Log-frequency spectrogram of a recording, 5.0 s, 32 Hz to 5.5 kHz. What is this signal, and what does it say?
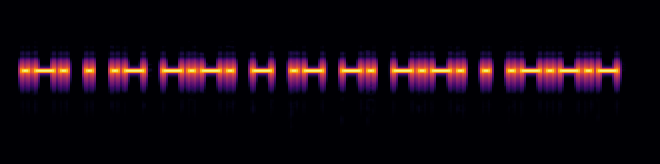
Morse code, heard as a keyed tone, about 25 wpm, 600 Hz. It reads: REACTANCE.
